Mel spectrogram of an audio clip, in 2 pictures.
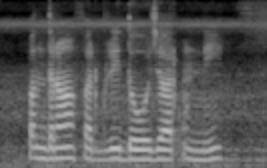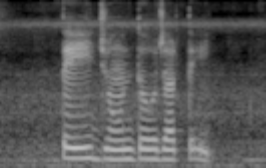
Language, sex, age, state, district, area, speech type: Punjabi, female, 18-30, Punjab, Rupnagar, urban, spontaneous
